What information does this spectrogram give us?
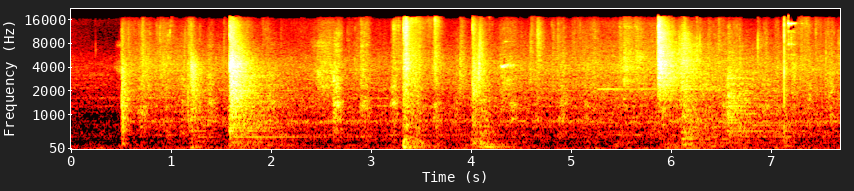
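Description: A dog pants during search training, with rhythmic, breathy pants running throughout. A few sharp clattering knocks stand out over the breathing.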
